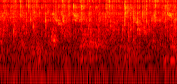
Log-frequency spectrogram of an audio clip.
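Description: Water rushing under pressure from a pipe at a New York City water meter installation, a steady loud hiss and splash close by, continuous throughout.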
